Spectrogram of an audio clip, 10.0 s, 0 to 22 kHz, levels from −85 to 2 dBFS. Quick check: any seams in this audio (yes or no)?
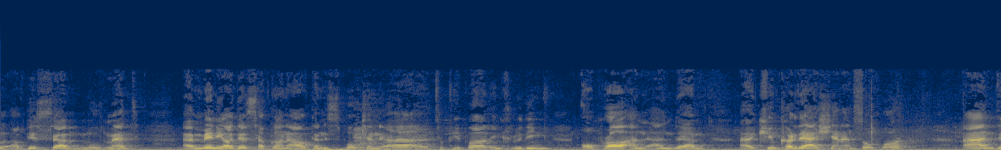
no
